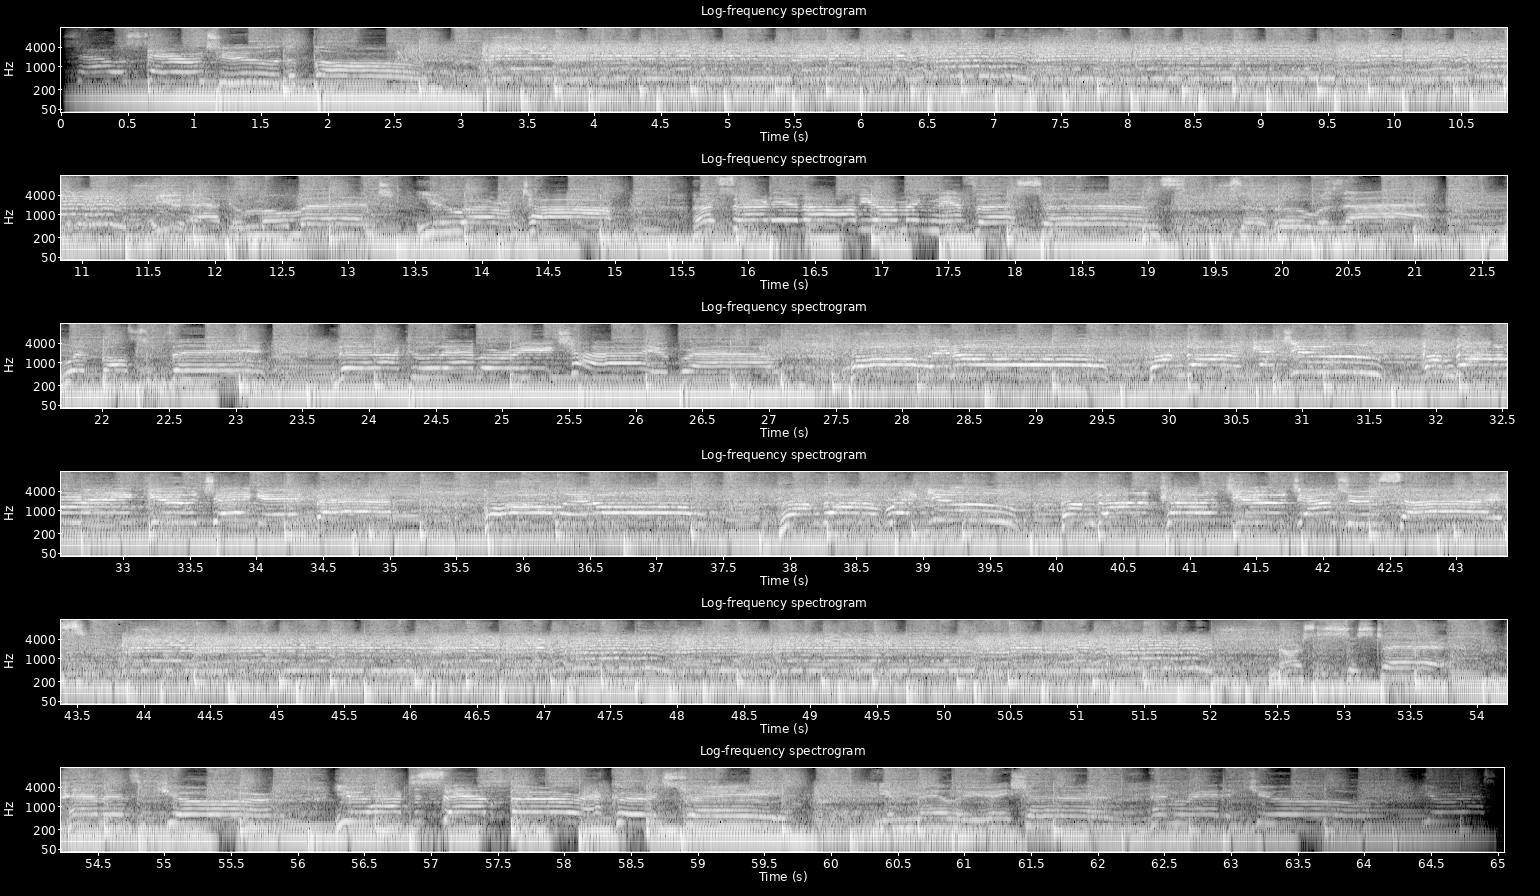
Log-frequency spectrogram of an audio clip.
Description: Category: Hard Rock
Good FF Modern Hard Rock!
